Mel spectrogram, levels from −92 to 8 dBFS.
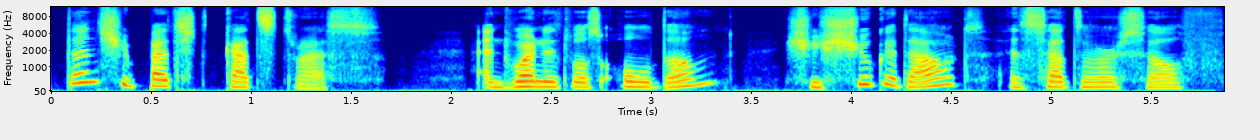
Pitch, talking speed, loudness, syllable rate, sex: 225 Hz, 195 wpm, -20 LUFS, 4.4 syllables/s, female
